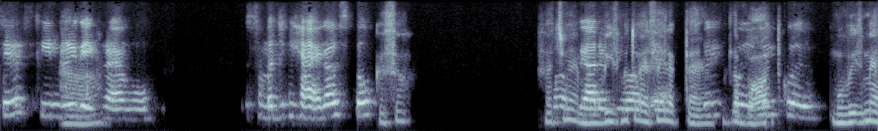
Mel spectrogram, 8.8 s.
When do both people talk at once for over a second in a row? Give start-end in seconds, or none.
5.5-7.8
